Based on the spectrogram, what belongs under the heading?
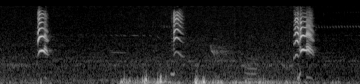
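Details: Paradise shelduck, one of a pair at a corn bait station in Tawharanui Regional Park keeping pukeko from the food, gives three harsh, shrill squawks about 1.5 seconds apart, with low thumps and shuffling between.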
